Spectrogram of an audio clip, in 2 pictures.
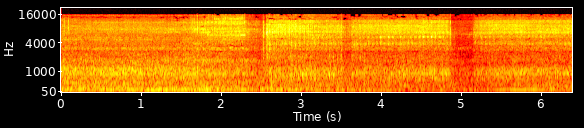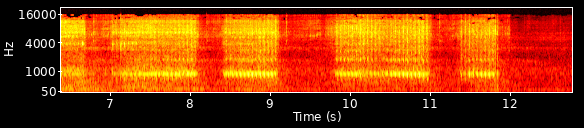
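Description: HSS hole cutter in a pillar drill cutting through thick steel flat bar, a harsh grinding scrape that breaks off and restarts several times as the feed is eased. A steady whine comes in with the cut in the second half. The noise stops about twelve seconds in.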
